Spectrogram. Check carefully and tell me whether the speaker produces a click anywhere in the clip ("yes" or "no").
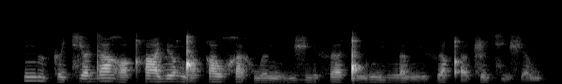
yes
